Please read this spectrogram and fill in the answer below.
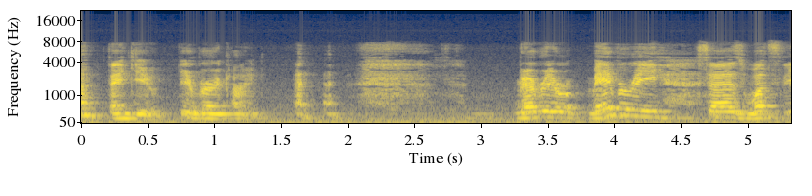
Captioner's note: laughing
